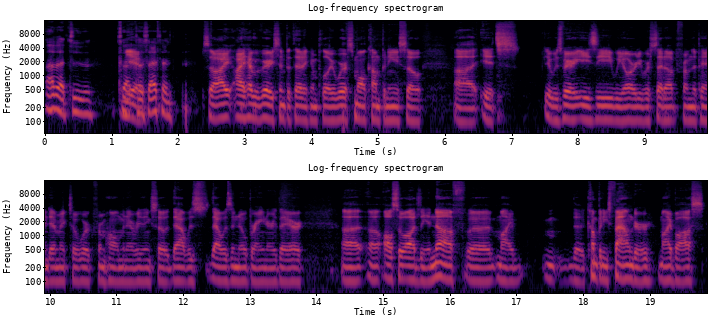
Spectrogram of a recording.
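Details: Adult man speaking; ordinary speech.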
